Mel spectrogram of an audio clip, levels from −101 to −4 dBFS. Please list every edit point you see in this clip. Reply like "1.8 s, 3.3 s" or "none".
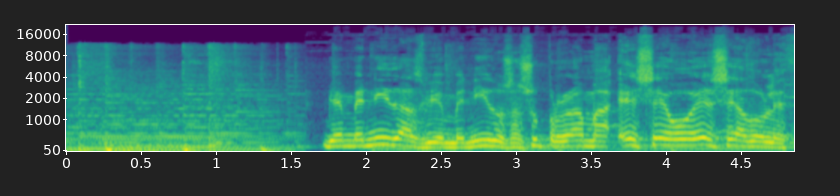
none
